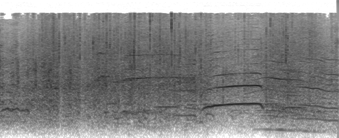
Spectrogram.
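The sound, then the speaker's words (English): A crowd at a stage performance during the Chimay dance celebration claps and cheers loudly and steadily throughout, with whoops and shouted voices rising above the dense, continuous applause. “His eyes get big, his head starts bobbing, and the crowd starts enjoying themselves.”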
